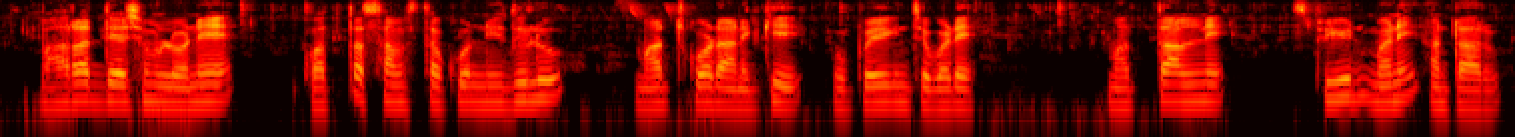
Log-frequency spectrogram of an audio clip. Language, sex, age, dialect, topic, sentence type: Telugu, male, 56-60, Central/Coastal, banking, statement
